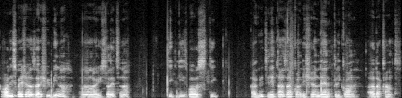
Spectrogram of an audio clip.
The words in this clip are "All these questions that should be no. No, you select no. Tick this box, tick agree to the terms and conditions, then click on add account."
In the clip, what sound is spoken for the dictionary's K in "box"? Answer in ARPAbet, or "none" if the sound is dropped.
none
